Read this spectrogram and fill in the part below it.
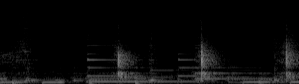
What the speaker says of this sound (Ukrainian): В першу чергу на великі кубики нарізаємо один баклажан.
